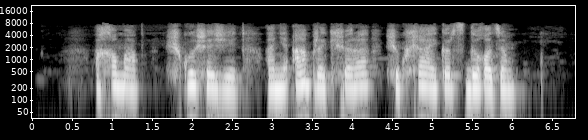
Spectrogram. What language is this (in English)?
Abkhazian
